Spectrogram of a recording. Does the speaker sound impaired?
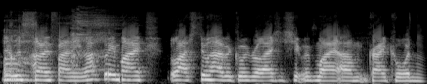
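Yes: bilateral cleft lip and palate; congenital bilateral, many operations from 3 months, hip bone graft to mouth, pharyngeal flap throat operation; young adult, speech therapy throughout life, still cannot say th sound well; childhood voice squeaky, very airy and nasal, th and sh sounds hard, much improved.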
